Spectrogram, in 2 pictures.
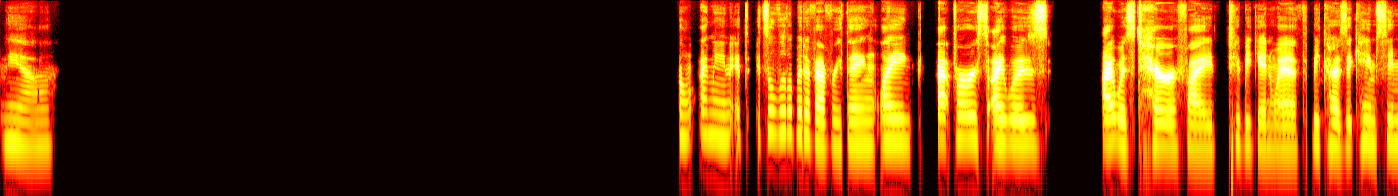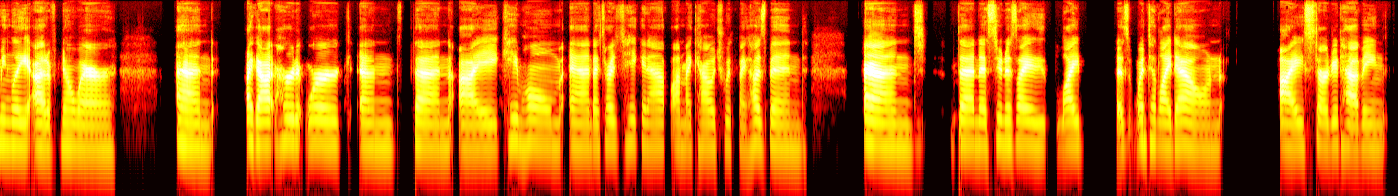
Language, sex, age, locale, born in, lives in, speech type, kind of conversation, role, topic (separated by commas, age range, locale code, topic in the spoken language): English, female, 30-34, en-US, United States, United States, conversation, advice, user, How can I find calm and stability while going through a major life change?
